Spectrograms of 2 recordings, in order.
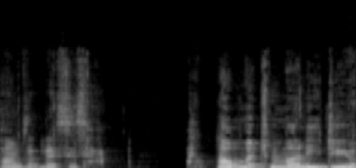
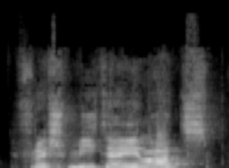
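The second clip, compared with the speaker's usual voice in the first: high, loud jeering cheer; hammed-up fresh meat jeer, much higher and louder; gleeful taunt; 9 semitones higher, 8 dB louder, much slower than usual. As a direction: crow at the new arrival. Taunting new arrival in server.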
